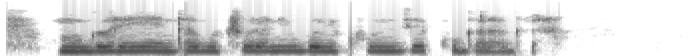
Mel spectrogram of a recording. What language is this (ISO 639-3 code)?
kin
